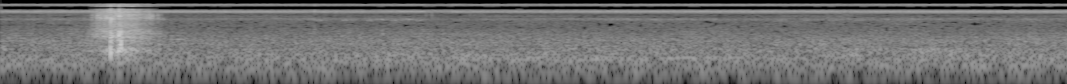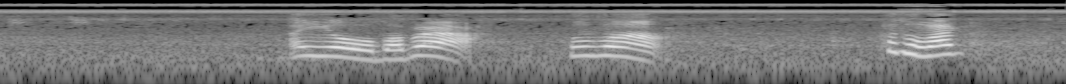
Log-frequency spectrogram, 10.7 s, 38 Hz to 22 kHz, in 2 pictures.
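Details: Early-morning garden walk in Beijing on 13 August 2013 with two cats, Fengfeng and Huangxiaomi: after a brief click and a long quiet stretch, a run of four rising-falling meows comes close together near the end.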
